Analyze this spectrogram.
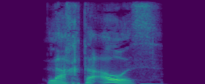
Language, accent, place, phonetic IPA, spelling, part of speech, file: German, Germany, Berlin, [ˌlaxtə ˈaʊ̯s], lachte aus, verb, De-lachte aus.ogg
- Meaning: inflection of auslachen: 1. first/third-person singular preterite 2. first/third-person singular subjunctive II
